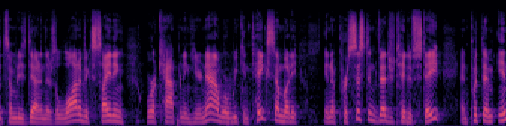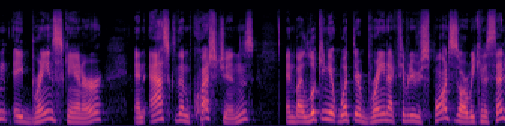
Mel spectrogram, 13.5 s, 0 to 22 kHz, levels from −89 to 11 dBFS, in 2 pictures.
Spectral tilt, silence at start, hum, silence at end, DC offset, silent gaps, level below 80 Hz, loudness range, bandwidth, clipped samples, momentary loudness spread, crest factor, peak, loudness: -2 dB/octave; 0 s; none; 0 s; under 0.1%; none; -80 dBFS; 3 LU; 16 kHz; under 0.1%; 11 LU; 24 dB; -10 dBFS; -32 LUFS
